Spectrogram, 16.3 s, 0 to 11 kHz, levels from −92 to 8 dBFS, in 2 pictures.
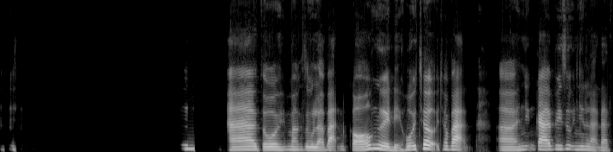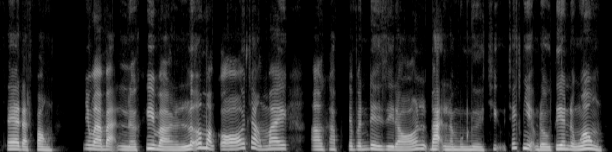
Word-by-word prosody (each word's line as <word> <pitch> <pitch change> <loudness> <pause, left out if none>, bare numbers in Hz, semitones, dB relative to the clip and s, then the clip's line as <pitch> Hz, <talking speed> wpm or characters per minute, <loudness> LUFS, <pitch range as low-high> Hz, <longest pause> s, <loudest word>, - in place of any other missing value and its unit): Ừm. 230 +1 -20 2.2
Ừm. 265 0 -4 0.4
À, 210 +2 +3
rồi. 205 0 +1
Mặc 205 0 -4
dù 205 -1 0
là 195 -1 +1
bạn 210 +1 -2
có 205 +3 +2
người 265 -7 +4
để 185 -3 -3
hỗ 220 +6 -1
trợ 280 +1 +3
cho 245 - -4
bạn, 230 -2 +3 0.4
à, 195 -1 -2
những 235 +4 -8
cái 230 -2 +3
ví 250 +1 -6
dụ 270 - -6
như 225 -1 -5
là 195 -3 -6
đặt 180 0 -8
xe, 250 -1 +4
đặt 215 -3 0
phòng, 205 -4 +1 0.4
nhưng 275 -1 -4
mà 235 -2 +6
bạn, 220 -1 -1
ờ, 200 0 0
khi 290 -1 +6
mà 210 -5 +2
lỡ 215 +11 +2
mà 300 -6 +2
có 240 +5 +1
chẳng 240 -9 -2
may, 265 +1 +1 0.3
ờ, 225 -1 -2
gặp 230 -4 -7
cái 225 - -5
vấn 230 +1 -5
đề 250 -3 0
gì 215 -1 -1
đó, 200 +4 0
bạn 245 -3 +3
là 205 - 0
một 205 0 -2
người 205 -1 -2
chịu 255 +6 -15
trách 330 0 -7
nhiệm 250 -9 0
đầu 200 -1 +1
tiên, 260 +4 +2
đúng 220 -2 0
không? 260 -5 +4
225 Hz, 200 wpm, -22 LUFS, 205-250 Hz, 2.2 s, mà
